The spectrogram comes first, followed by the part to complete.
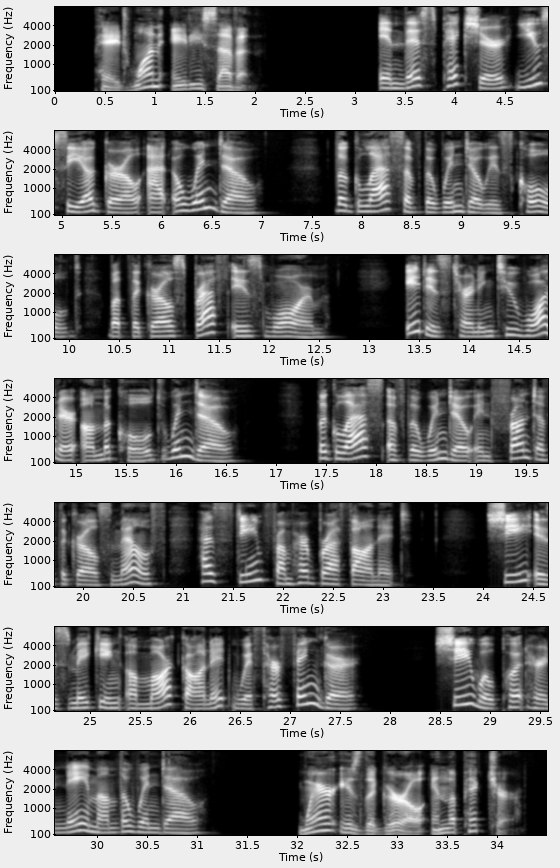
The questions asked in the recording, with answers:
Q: Where is the girl in the picture?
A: In the picture, the girl is at a window.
